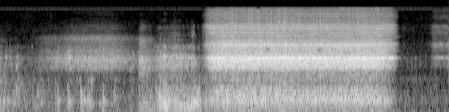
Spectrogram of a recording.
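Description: A diver breathing in through a surface-supplied demand regulator, heard over the diving comms: a loud steady hiss with a whistling tone, starting about a second in and cutting off suddenly.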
